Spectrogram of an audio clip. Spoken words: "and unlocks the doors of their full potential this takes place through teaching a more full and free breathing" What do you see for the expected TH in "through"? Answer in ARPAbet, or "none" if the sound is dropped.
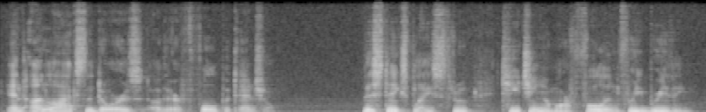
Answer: TH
